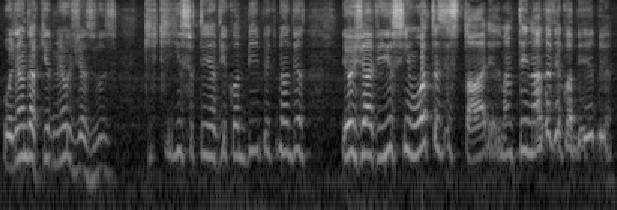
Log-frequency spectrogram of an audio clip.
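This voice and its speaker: A man's voice: high voice, normal speed, gravelly, husky. A man preaching a testimony in a storytelling manner, acting out the people in it. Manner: storytelling, acts out the people he tells of, emphatic.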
